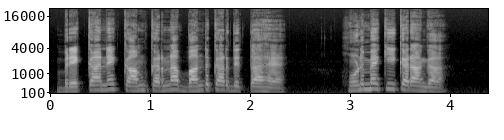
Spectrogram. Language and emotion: Punjabi, fearful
